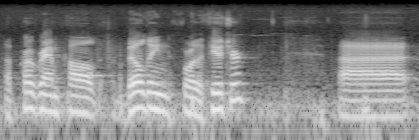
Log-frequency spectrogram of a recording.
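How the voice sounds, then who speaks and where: A man's voice: medium pitch, slow. A male moderator introduces the presenters and cuts in with dry jokes. He sounds a little off-mic, with faint noise behind him. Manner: wry, joking interjections. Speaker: session moderator, a member of the press. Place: hall at a press club.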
